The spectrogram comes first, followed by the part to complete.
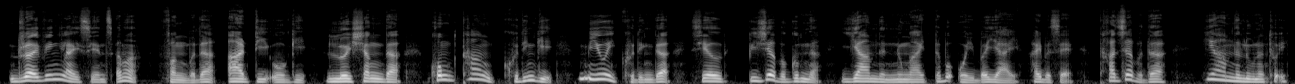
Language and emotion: Manipuri, disgusted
